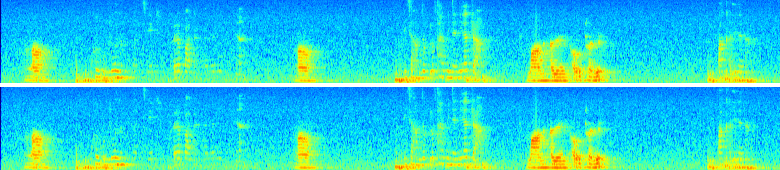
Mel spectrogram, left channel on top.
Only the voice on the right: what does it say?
ꯑꯥ
ꯑꯥ
<unintelligible> ꯌꯥꯎꯔꯛꯇ꯭ꯔꯗꯤ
